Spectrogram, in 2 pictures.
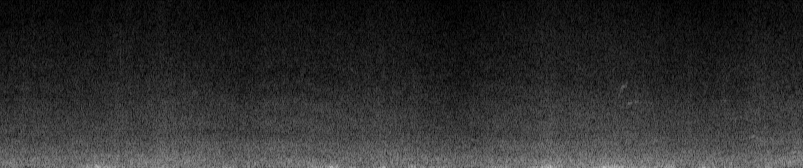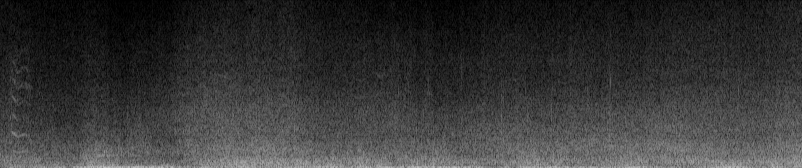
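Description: Gulf of Mexico surf washing onto the beach, with wind buffeting the microphone in low rumbles. The sound grows louder about nine seconds in.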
